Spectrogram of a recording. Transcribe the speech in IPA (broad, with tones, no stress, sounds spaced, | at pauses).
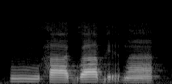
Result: uː˦˨ h aː˨ ɡʷ aː˦ b ɪ˦ r b ã˨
